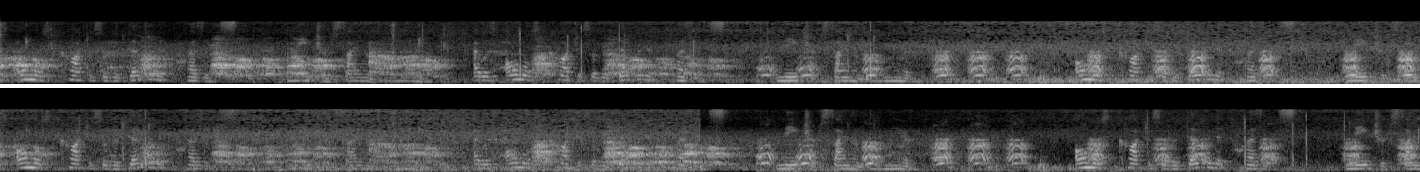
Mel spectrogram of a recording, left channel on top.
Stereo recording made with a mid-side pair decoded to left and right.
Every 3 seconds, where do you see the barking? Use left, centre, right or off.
left, centre, right, centre, left.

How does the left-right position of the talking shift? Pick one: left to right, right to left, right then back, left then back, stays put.
left then back.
